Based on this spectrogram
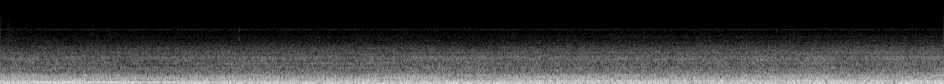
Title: What's that Humming Sound, Catalytic Converter Leak, 2013 Chevrolet Spark, 29 July 2015, GP049051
